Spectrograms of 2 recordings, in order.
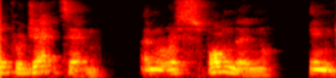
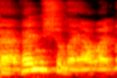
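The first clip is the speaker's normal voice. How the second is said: ordinary delivery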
